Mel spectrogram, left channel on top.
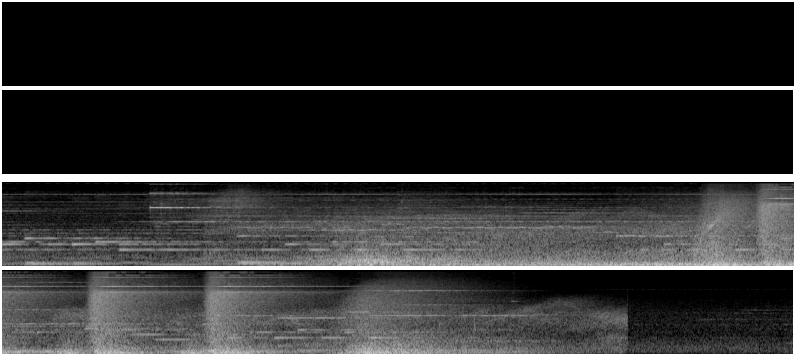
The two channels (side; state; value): left; silent; 63 dB below the other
